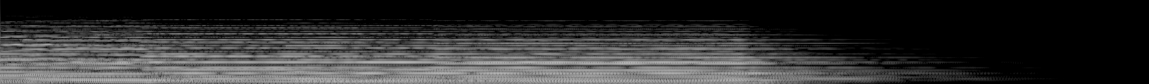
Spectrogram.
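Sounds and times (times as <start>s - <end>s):
phantom organ: 0.0s - 9.1s.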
